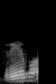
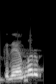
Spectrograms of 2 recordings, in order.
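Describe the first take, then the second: First: ग्रामर with the final r silent, ending on a soft a; correct pronunciation. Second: ग्रामर with the final r sounded, grammar-r; wrong pronunciation. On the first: Teacher giving students the right way, ग्रामर with the r silent. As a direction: drop the end r in ग्रामर, say grama. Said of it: "इसका सही उच्चारण क्या होगा?". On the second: Teacher showing students the common mistake, ग्रामर with the r sounded. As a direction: show the mistake: pronounce the r at the end of ग्रामर. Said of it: "वो wrong है". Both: Shown as a demonstration.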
